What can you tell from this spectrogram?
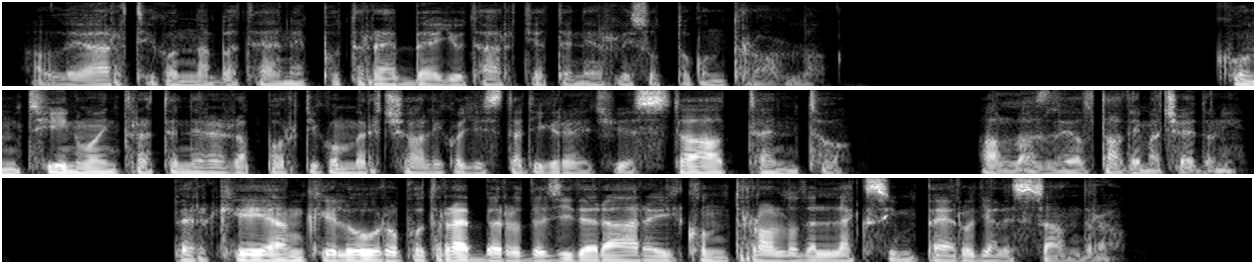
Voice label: male italian character compilation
